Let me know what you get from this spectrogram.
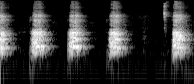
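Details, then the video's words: Pet German Shepherd giving a run of five strong, rough barks at a steady pace of roughly one every half second, each bark short and full-bodied, nothing else audible between them. "German shepherd barking"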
